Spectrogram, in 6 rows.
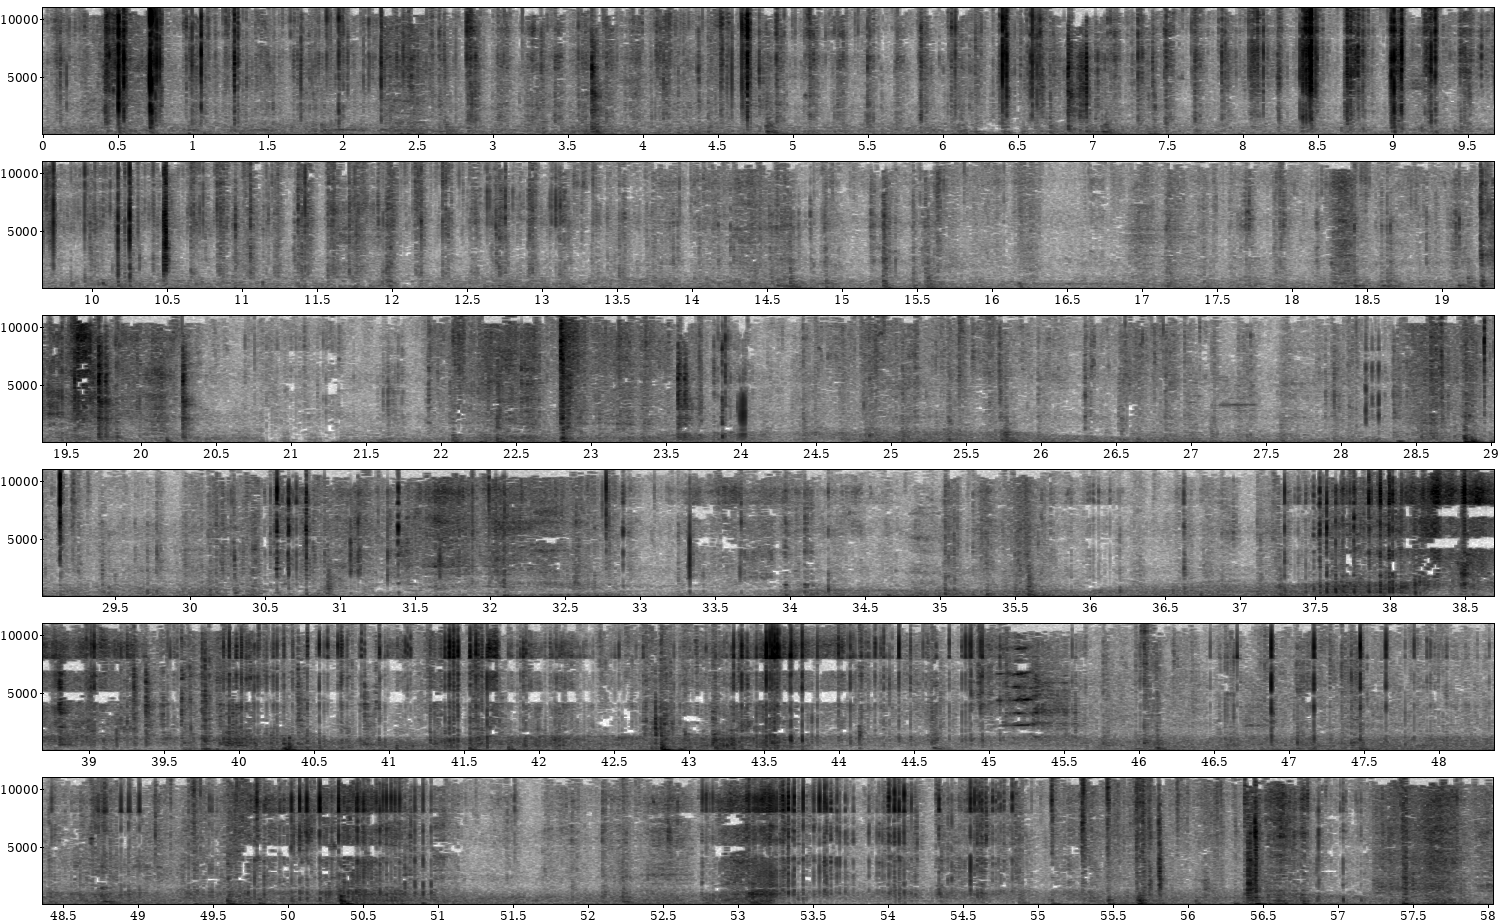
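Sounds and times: low background rumble: 0.0s - 58.0s
rabbit chewing crisp leaf: 0.0s - 58.0s.

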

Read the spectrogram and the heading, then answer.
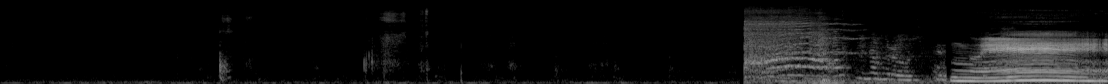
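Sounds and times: person speaking: 8.6s - 11.0s.

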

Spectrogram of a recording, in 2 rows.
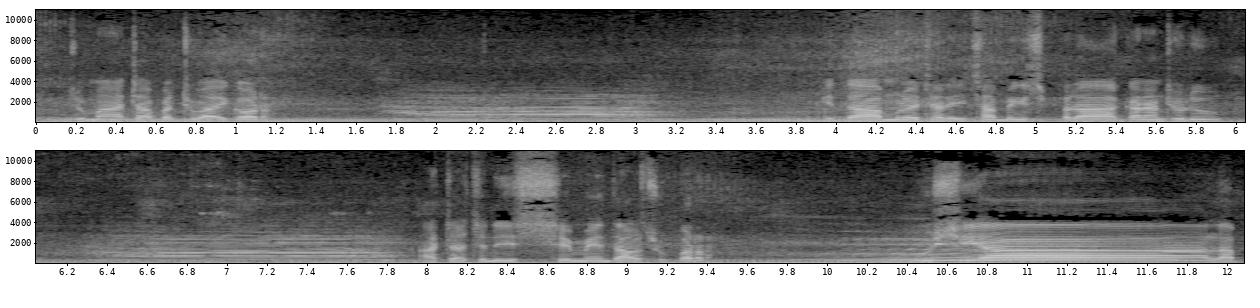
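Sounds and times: bull mooing: 1.3s - 3.5s, 6.3s - 8.0s, 9.7s - 11.7s.

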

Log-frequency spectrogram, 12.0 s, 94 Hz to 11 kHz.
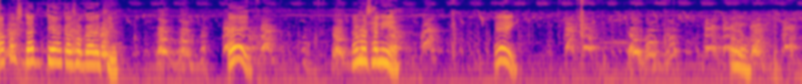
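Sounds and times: chickens calling: 0.0s - 12.0s.

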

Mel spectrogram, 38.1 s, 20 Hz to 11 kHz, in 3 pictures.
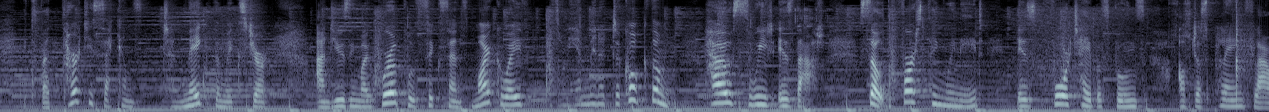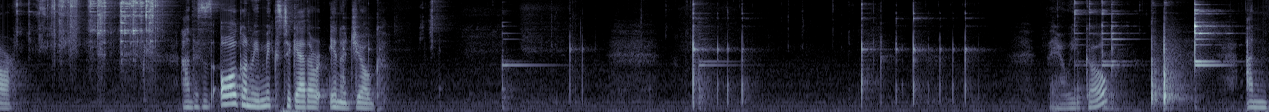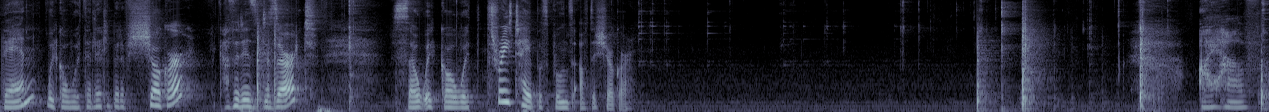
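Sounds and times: metal spoon clinking on glass jar: 23.4s - 25.0s, 31.8s - 34.7s.

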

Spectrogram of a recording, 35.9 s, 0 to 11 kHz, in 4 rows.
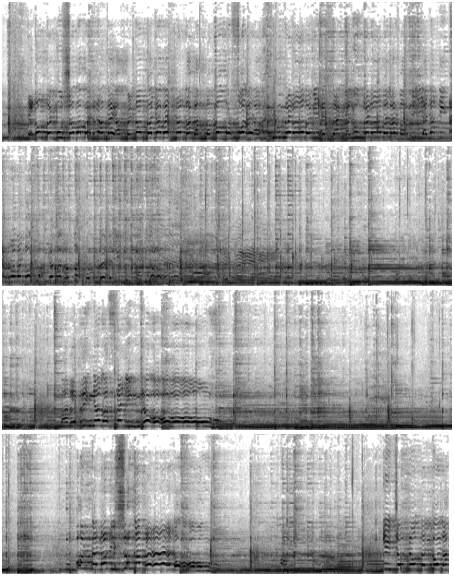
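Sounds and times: woman singing wordless melody: 0.0s - 13.2s, 19.0s - 22.4s, 28.4s - 31.5s, 34.5s - 35.9s
flamenco guitar: 0.0s - 35.9s.

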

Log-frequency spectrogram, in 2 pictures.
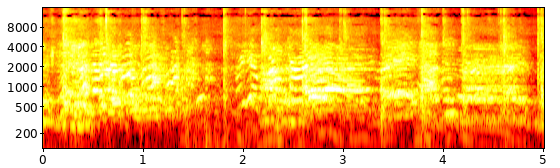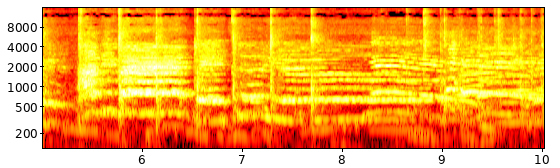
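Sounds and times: rhythmic clapping: 0.0s - 8.0s, 8.6s - 10.0s
women singing together: 0.0s - 10.0s.

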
